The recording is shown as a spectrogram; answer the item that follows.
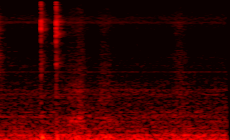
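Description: Two quick computer mouse clicks about half a second in, over a faint low room hum.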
